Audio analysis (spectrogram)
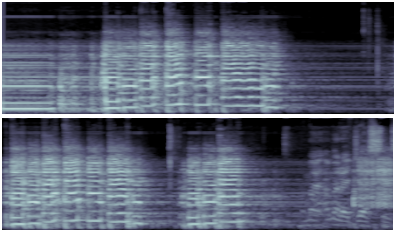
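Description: An electric guitar runs through a Klon Centaur overdrive pedal, playing bright, mildly overdriven licks in up-close phrases with a short silent gap between them.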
